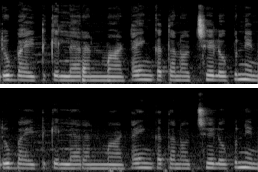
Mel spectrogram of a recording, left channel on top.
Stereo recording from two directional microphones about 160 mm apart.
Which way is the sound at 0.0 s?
40° left (ahead or behind).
